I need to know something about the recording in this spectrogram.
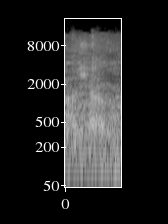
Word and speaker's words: أشرب: It's not ashrib. لم أشرب Yes. Lam ashrab.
